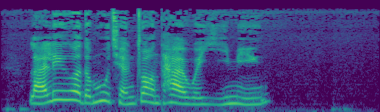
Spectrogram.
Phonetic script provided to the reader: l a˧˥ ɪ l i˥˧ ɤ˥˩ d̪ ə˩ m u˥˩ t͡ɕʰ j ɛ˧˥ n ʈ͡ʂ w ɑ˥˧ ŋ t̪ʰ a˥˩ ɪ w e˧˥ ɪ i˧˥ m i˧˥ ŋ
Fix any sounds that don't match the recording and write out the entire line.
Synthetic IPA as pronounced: l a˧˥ ɪ l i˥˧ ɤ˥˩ d̪ ə˩ m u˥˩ t͡ɕʰ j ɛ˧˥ n ʈ͡ʂ w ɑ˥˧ ŋ t̪ʰ a˥˩ ɪ w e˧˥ ɪ i˧˥ m i˧˥ ŋ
